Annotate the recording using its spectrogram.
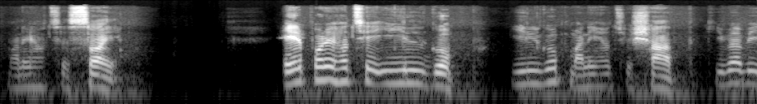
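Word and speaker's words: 일곱: এরপরে হচ্ছে ইলগোপ, ইলগোপ মানে হচ্ছে সাত। কিভাবে ইলগোপ হলো?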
